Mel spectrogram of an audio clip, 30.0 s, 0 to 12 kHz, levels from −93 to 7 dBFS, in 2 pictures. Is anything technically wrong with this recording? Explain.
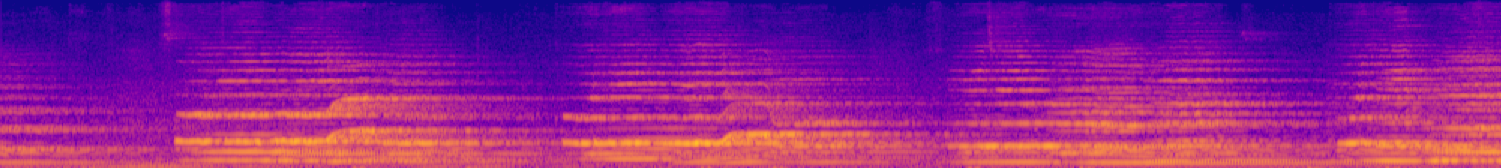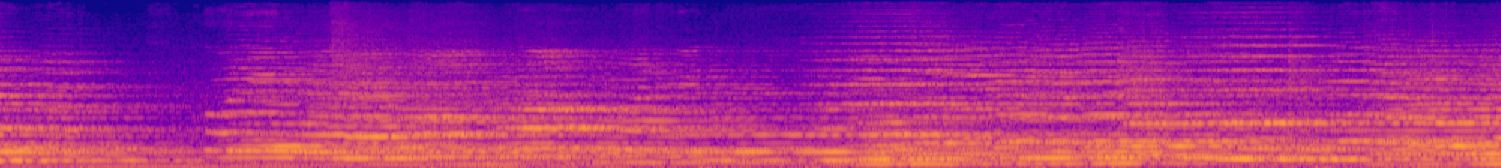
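No, nothing technically wrong stood out on listening to this audio.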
